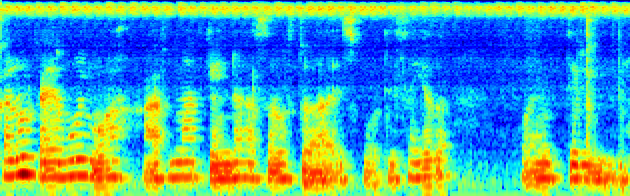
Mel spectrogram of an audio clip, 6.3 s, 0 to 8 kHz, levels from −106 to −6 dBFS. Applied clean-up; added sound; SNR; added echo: none; none; none; reverberation time 0.2 s.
